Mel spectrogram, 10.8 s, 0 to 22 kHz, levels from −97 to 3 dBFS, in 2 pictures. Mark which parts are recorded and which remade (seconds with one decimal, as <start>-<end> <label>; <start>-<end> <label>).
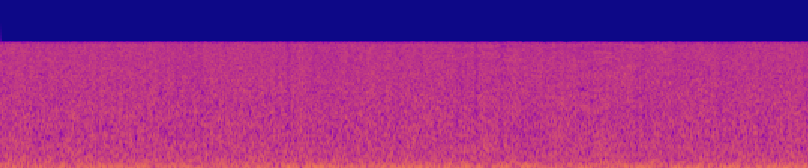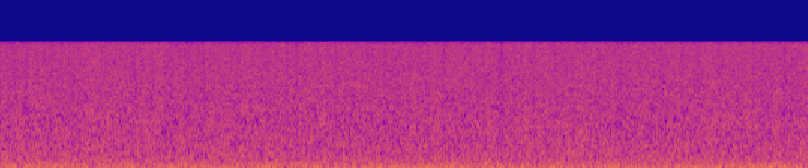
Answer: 0.0-3.1 recorded; 3.1-4.6 remade; 4.6-10.8 recorded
